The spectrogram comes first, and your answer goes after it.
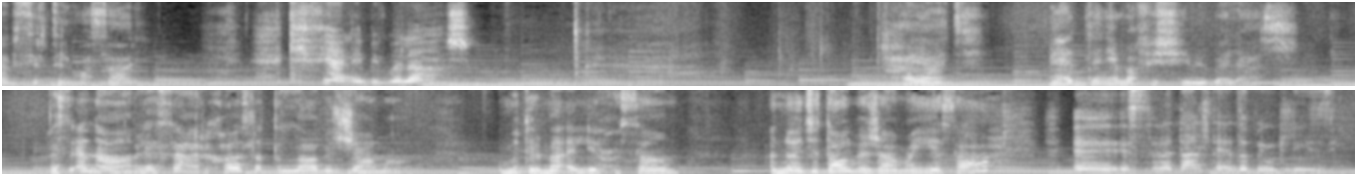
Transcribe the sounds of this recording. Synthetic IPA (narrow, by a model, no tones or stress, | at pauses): absiːɾt̪ɪlmɑsˤɑːɾi | ki̥ːfjaʕnibibalaːʃ | ħajaːt̪ʰi̥bihad̪ːɪnimafiʃiːbibalaːʃ | b̥asːʔanaʕaːmlesaʕɾˤxɑːsˤːɑt̪ˤʊlːɑːbɪlʒaːmʕ | wmɪt̪lmaʔalːiħʊsaːm | ʔɪnːoʔɪnt̪it̪ˤɑːlbɑʒaːmʕɪjːasˤɑħʔːʔɪsːanat̪aːlt̪ɪʔd̪abʔɪnɡliːzi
